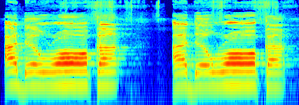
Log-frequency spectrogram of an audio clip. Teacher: Dan ra tafkhim yang lebih kental karena dia fathah dan mat tabi'i jadi panjang.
